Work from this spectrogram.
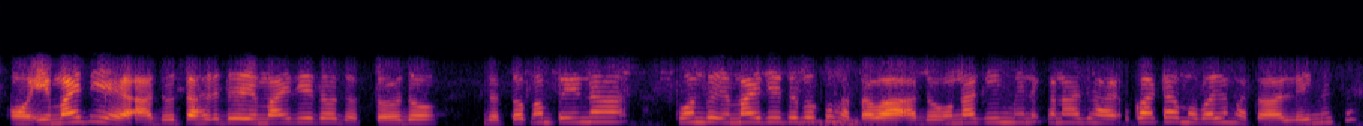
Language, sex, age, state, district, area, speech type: Santali, female, 18-30, West Bengal, Purba Bardhaman, rural, conversation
